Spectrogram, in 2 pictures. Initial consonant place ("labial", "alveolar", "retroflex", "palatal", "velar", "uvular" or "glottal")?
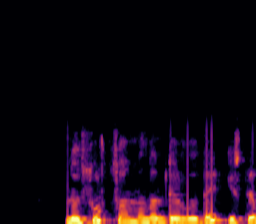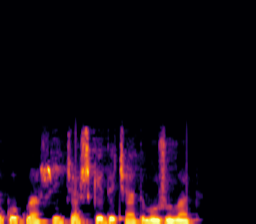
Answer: alveolar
